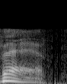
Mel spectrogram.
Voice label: "vert", Jèrriais

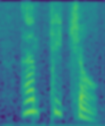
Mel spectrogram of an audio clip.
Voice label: "un p'tit tchian", Jèrriais

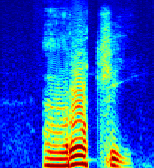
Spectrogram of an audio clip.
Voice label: "rotchi", Jèrriais

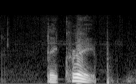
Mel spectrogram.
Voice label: "crepes", Jèrriais

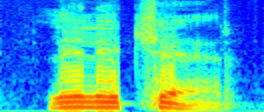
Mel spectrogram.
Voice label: "laitchiers", Jèrriais

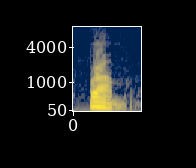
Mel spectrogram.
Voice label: "bram", Jèrriais

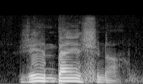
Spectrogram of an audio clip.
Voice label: "j'aime beinchenna", Jèrriais

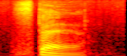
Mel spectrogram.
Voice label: "ster", Jèrriais

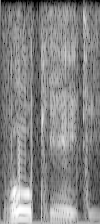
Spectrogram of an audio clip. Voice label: "vos pliaît", Jèrriais

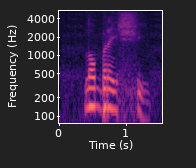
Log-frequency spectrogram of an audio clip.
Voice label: "embraichchie", Jèrriais

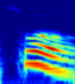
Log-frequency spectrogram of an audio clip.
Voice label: "souos", Jèrriais

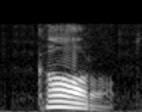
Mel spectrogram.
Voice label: "carotte", jerriais

